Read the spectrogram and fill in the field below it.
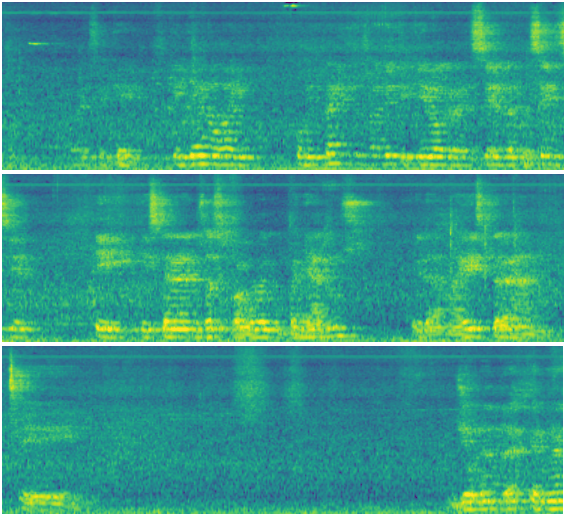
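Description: An elderly man speaks calmly into a microphone, heard through a loudspeaker in an echoing hall.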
